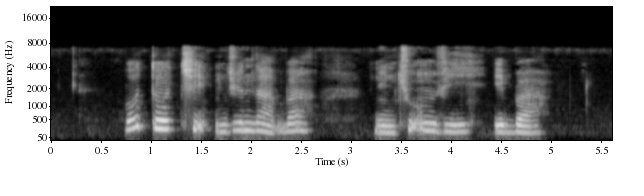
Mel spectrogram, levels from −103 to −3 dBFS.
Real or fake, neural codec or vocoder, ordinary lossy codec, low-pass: fake; codec, 24 kHz, 3.1 kbps, DualCodec; Opus, 64 kbps; 7.2 kHz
